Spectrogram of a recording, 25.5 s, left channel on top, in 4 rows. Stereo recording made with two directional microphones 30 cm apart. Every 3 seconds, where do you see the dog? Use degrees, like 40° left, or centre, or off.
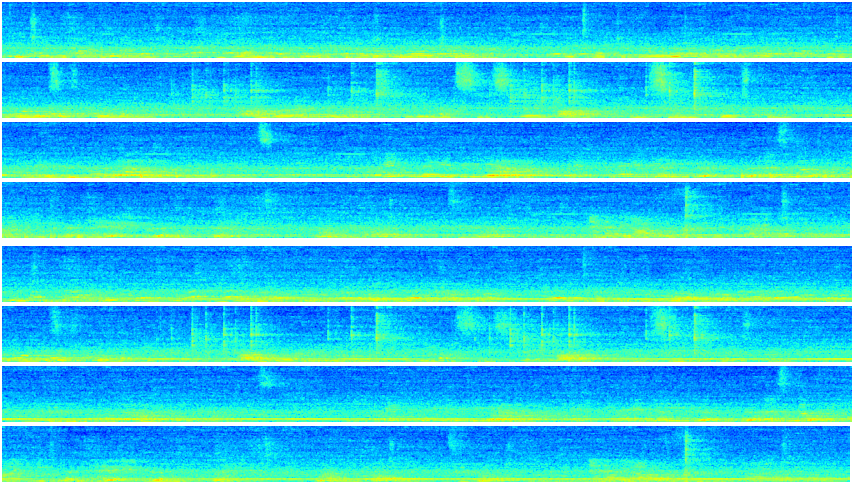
20° right, 20° right, 20° right, 10° right, 50° left, 30° left, 10° right, 10° right, 10° right.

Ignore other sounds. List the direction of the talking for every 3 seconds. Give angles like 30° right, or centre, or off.
30° left, 30° left, 30° left, 30° left, 30° left, 20° left, 10° right, centre, 10° left.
